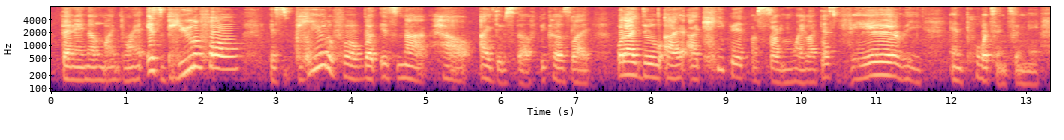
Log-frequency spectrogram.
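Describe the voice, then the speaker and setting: With noticeable background noise behind her, a woman speaks very slowly in a fairly low pitch, her intonation lively and her loudness swinging widely. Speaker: motivational livestreamer. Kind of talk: motivational monologue. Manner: loud and assertive.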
